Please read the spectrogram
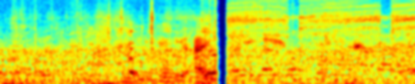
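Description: Aerosol can of Dupli-Color vinyl and fabric spray paint hissing as it is sprayed onto a soft top. After a break about two seconds in, the hiss comes in long passes with short pauses between them.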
